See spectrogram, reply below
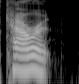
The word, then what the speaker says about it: Caron: So my name is C-A-R-O-N. – R-O-N. – Yeah. – Okay. – But pronounce Karen.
